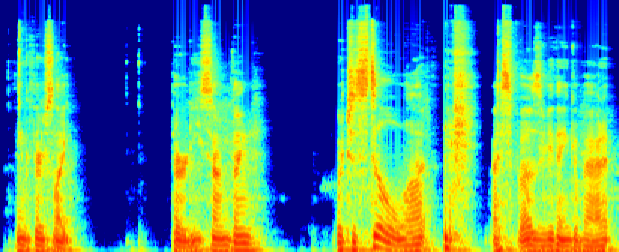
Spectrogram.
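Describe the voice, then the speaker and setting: A man's voice: sits low, steady tone, a little fast, slight background noise. A man streaming a game, chatting casually and thinking aloud, often laughing at himself. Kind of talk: casual gameplay commentary. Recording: game music playing behind.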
